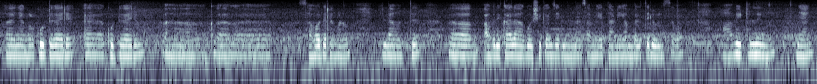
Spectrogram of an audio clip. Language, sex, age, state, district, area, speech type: Malayalam, female, 18-30, Kerala, Ernakulam, rural, spontaneous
